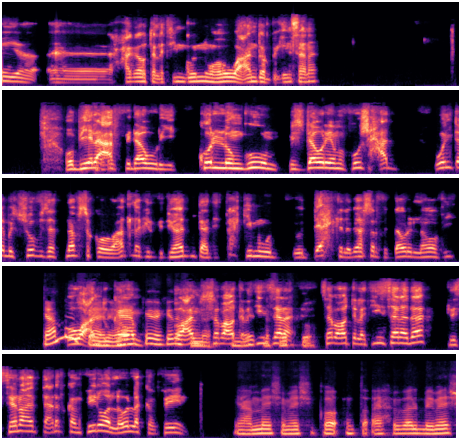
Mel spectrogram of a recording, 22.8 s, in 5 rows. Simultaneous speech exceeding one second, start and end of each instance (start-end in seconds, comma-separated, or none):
14.3-16.9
